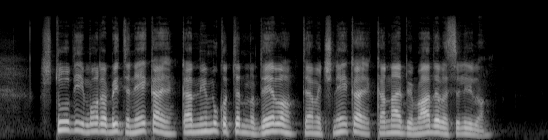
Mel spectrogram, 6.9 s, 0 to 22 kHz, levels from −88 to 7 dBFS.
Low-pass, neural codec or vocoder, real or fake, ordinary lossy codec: 14.4 kHz; codec, 32 kHz, 1.9 kbps, SNAC; fake; none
